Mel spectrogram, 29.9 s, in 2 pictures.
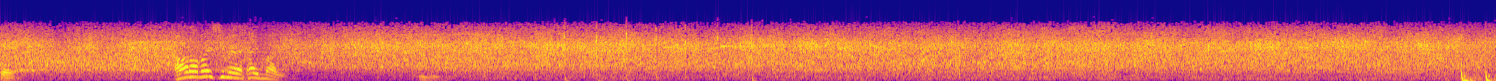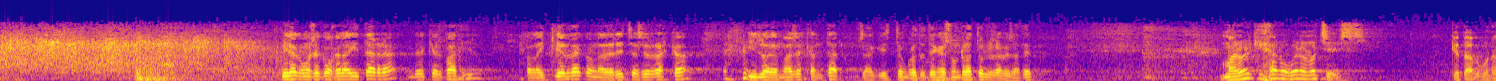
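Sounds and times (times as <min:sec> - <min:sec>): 
crowd applauding: 0:00.0 - 0:18.6
speech: 0:01.8 - 0:03.0, 0:17.8 - 0:25.7, 0:27.2 - 0:28.8, 0:29.5 - 0:29.9.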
